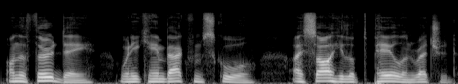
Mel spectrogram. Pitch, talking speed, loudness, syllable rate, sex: 120 Hz, 225 wpm, -17 LUFS, 4.9 syllables/s, male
